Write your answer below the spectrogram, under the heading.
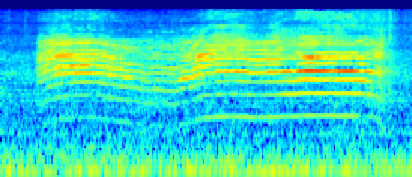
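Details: Domestic cat, a male pet, giving a long drawn-out emotive meow lasting about three seconds, steady and harmonic-rich with a slight dip midway then a rise, ending abruptly; low steady hum in the background.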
